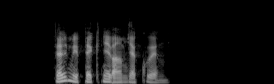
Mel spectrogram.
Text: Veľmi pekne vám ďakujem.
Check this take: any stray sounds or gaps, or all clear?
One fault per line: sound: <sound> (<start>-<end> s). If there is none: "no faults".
no faults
